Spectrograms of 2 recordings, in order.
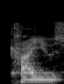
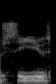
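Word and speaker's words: Cayuse: You have to get a cailluse or cuse, however you want to pronounce it, CAY use account through the university.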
